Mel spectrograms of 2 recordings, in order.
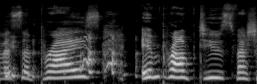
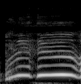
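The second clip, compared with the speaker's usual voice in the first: high excited whoop; cheering woohoo; 10 semitones higher, 4 dB louder than usual. Real, not acted. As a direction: cheer her on. Cheering the guest in.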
